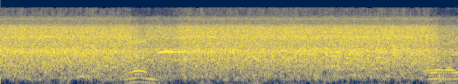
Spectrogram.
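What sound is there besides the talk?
Busay Falls waterfall in Malilipot, Albay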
